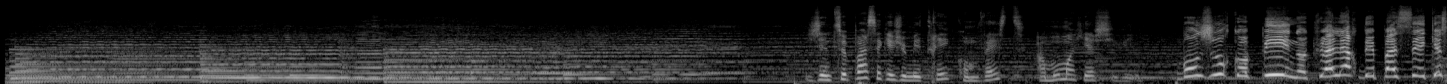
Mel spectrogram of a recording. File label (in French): radio spot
